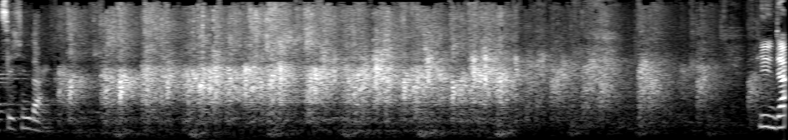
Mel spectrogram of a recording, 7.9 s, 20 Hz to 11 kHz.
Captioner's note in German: Beifall CDU und BÜNDNIS 90/DIE GRÜNEN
